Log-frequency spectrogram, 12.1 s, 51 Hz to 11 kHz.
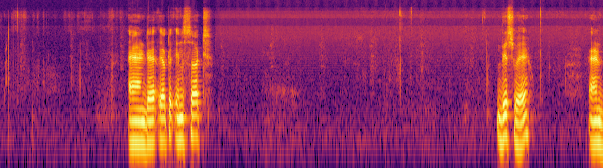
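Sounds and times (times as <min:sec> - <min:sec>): low steady hiss: 0:02.6 - 0:12.0.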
